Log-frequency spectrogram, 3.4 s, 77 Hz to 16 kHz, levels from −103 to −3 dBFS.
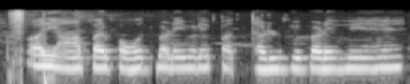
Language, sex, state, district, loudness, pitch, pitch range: Hindi, female, Uttar Pradesh, Lalitpur, -17 LUFS, 215 Hz, 210-220 Hz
